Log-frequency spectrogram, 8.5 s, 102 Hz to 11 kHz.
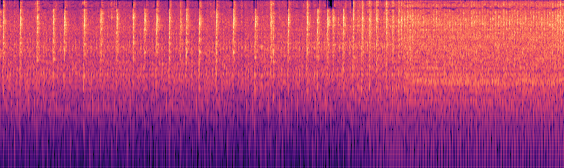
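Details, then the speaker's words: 7 HP Kohler air-cooled engine on a hydraulic power unit, unrun for at least two years, after carburetor cleaning: crisp, regular popping about four per second while cranking, then catches into a steady, even run; fires and idles cleanly. "may have to let it run an idle a little while to let all that stuff kind of get flowing again"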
